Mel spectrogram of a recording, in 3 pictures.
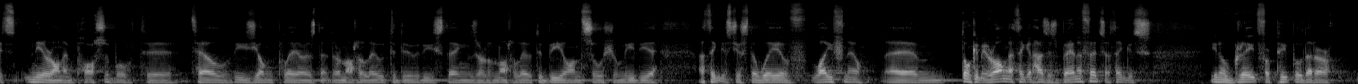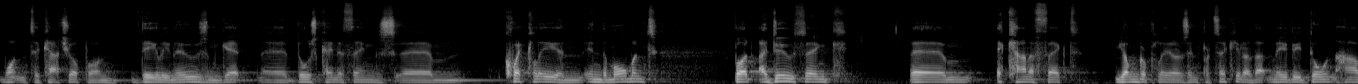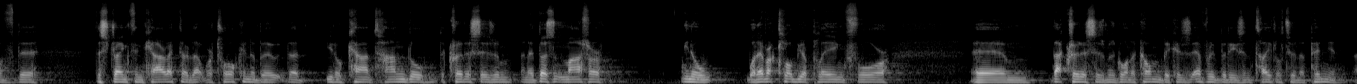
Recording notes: A live Q & A event. At DC Thomson HQ in Dundee.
